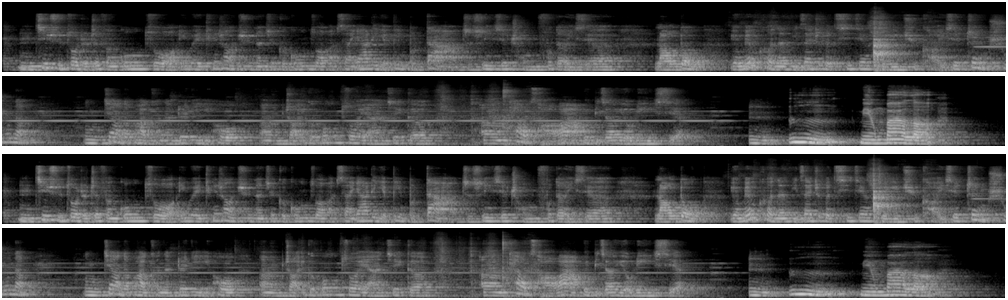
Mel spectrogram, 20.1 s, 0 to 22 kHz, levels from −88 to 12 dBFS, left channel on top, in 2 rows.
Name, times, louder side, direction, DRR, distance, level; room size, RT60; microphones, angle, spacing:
voice 1, 0.0-10.5 10.8-14.5 14.8-16.9 17.5-17.8, right 2 dB, 30° right, 4 dB, 0.4 m, -27 dB
Domestic sounds home sounds, 7.2-9.8 10.1-10.8 11.2-11.3 11.7-11.8 12.2-15.9, right 1 dB, 85° right, 0.8 m, -36 dB
sound 1, 9.7-17.2, left 4 dB, 5° left, 1.0 m, -42 dB
voice 2, 17.9-19.5, left 3 dB, 60° left, 8 dB, 0.3 m, -19 dB
6.1 x 2.3 x 3.2 m, 0.96 s
head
